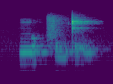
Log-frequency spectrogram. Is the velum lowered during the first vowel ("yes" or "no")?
no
